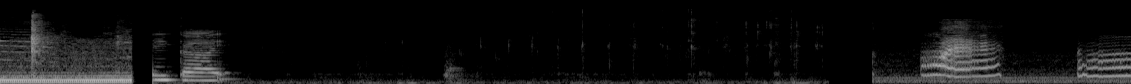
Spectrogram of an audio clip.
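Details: Domestic cats and kittens in a compilation of funny moments. Several short, arched, tonal meows rise and fall in pitch, mostly near the start and end. Abrupt cuts, near-silent stretches and a louder opening burst of other noise sit between them.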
